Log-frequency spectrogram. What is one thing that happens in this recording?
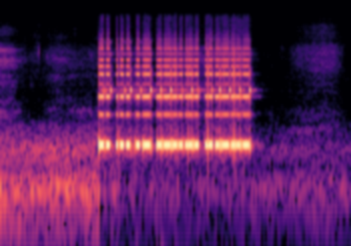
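A video game plays a rapid run of high electronic beeps.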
